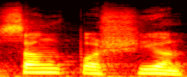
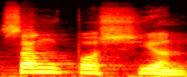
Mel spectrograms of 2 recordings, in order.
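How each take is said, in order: Both takes have the same delivery.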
